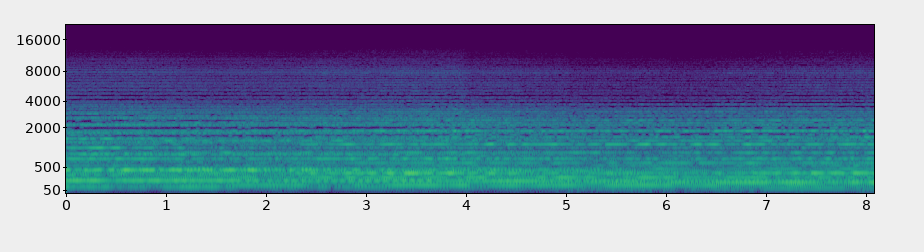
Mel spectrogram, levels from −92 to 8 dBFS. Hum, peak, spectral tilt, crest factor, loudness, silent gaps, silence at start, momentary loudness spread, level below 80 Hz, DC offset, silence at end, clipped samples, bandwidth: none; -14 dBFS; -7 dB/octave; 14 dB; -27 LUFS; none; 0 s; 3 LU; -60 dBFS; under 0.1%; 0 s; under 0.1%; 11 kHz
